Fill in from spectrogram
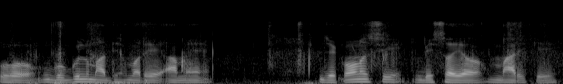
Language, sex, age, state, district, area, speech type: Odia, male, 30-45, Odisha, Rayagada, rural, spontaneous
